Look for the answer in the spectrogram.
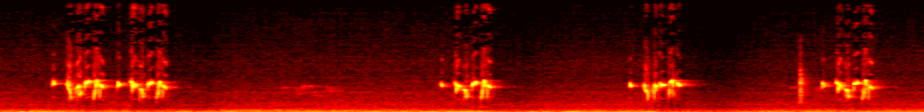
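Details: Hybrid finch singing short bursts of bright, trilled notes, repeated every couple of seconds over a low hum.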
